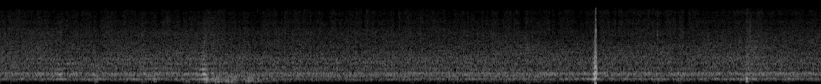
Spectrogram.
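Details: Captured swarm of Apis mellifera sicula, the Sicilian honey bee, at Sciacca: constant low humming buzz from many bees, with a soft tap near two seconds and a sharp click near six seconds.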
